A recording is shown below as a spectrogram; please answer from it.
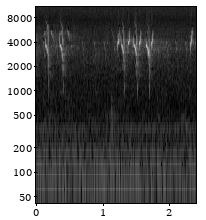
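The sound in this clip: A flock of wild birds gives short, high chirping calls, many repeated in quick bursts over a steady low rumble.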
